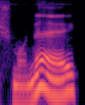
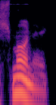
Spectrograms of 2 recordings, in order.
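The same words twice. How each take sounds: First: The stress is on the last syllable. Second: The stress is on the first syllable. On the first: This is the standard form. "It should be shmone" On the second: This is the common everyday form. "Everyone says shmone"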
